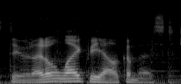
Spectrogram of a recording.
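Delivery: ordinary talk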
